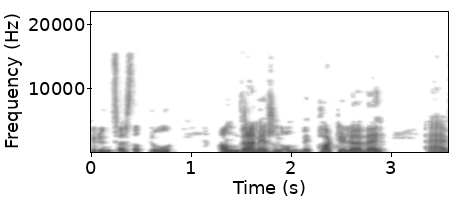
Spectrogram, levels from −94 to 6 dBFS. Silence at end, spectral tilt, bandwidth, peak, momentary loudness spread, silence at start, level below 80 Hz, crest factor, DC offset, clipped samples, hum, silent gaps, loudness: 0 s; -5 dB/octave; 16 kHz; -10 dBFS; 11 LU; 0 s; -88 dBFS; 22 dB; under 0.1%; under 0.1%; none; none; -31 LUFS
